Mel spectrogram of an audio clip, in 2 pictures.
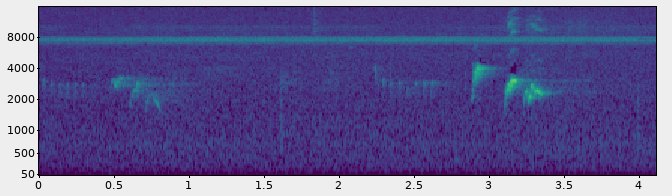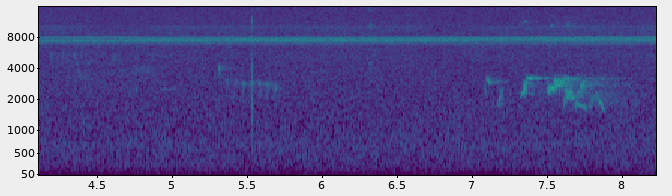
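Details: A red-whiskered bulbul singing as a trapping decoy in Hòa Bình, Vietnam gives one loud, quick warbled phrase midway, with softer chattering notes before and after and a steady shrill hum in the background.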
